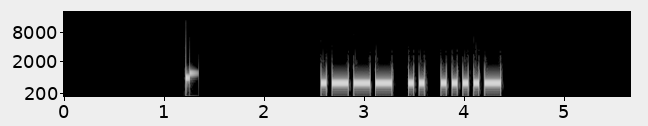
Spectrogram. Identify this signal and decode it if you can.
Morse code, heard as a keyed tone, about 22 wpm, 700 Hz. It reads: JI4
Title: Three Challenging Letter-Number Combinations 22wpm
